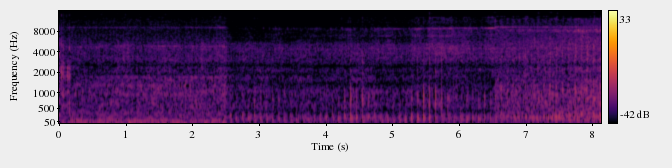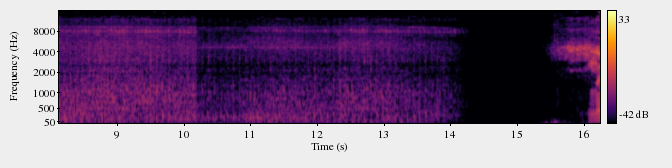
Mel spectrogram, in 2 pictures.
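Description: A helicopter in the video game Battlefield: Bad Company 2 flies and lands, its steady rotor chop and engine roar holding loud for about fourteen seconds before cutting out briefly.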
